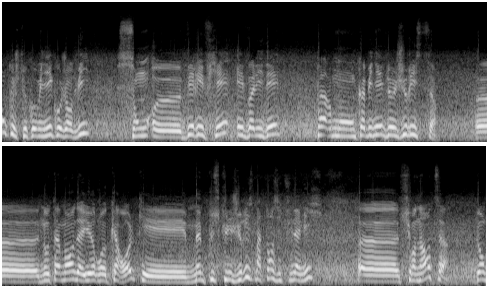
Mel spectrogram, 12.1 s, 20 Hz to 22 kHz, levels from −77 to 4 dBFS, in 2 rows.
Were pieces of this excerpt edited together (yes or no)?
no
